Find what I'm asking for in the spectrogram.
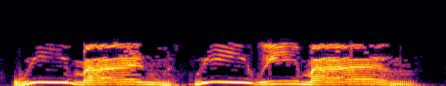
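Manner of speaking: put-on high, drawn-out small-child voice; delighted toddler singsong; chuckling toddler. A narrator's reading. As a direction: coo like an amused little boy.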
